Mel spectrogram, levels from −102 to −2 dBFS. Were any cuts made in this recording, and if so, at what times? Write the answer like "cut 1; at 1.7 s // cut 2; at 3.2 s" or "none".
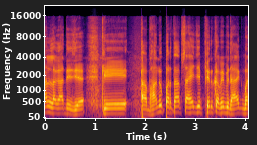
none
